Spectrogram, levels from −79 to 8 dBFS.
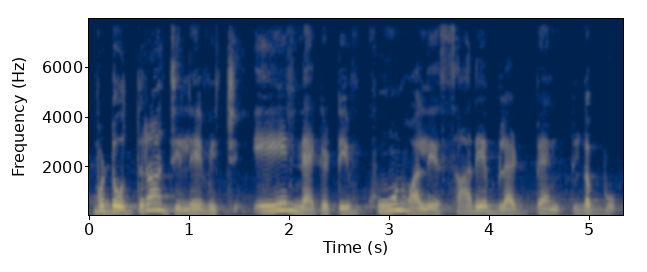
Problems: background conversations at intervals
